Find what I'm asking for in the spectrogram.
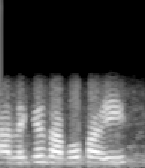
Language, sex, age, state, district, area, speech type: Assamese, female, 18-30, Assam, Morigaon, rural, conversation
